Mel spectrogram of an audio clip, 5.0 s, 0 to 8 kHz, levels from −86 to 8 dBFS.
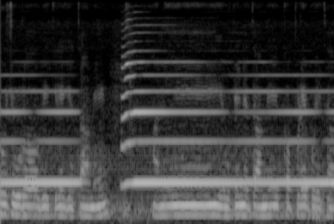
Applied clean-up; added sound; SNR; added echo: none; Wind instrument, woodwind instrument; -4 dB; reverberation time 0.3 s.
